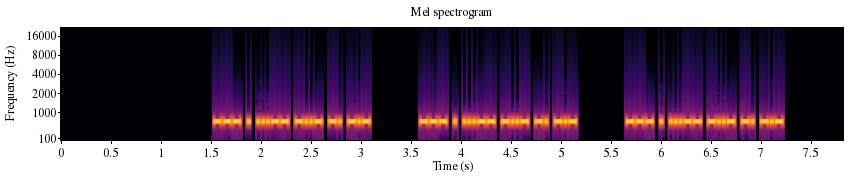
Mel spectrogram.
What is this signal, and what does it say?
Morse code, heard as a keyed tone, about 51 wpm, 700 Hz. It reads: OE3XNK OE3XNK OE3XNK
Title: DXCC-100 Call Signs - 6 Characters - Repeated 3x - 50wpm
